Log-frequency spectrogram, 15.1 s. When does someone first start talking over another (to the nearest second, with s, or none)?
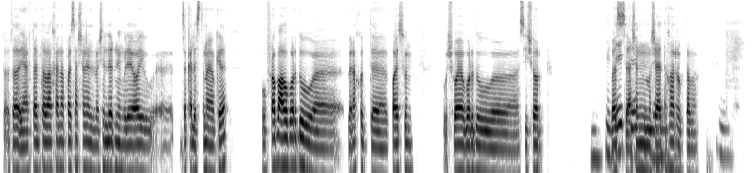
12 s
